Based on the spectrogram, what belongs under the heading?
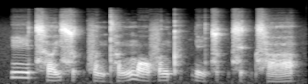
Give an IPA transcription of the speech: iː˥t͡sʰɐ˨˧j sʊ˨˥k̚fɐ˨˩nt̪ʰɐ˨˥ŋmɔː˨ fɐ˧ŋpʰɪ˨˥k̚liː˨˩t͡sʊ˧k̚ sɪ˨˥k̚t͡sʰaː˨˧

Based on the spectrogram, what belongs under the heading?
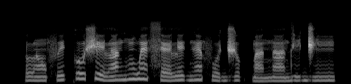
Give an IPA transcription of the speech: lɔ̃˨fe˨˦ ko˦ʃe˦˨lã˨˦ ɡũ˦wɛ̃˦ sɛ˧le˦ ɡɛ̃˦fo˧ d͡ʒo˧k͡pã˨ nã˧di˦ d͡ʒĩ˧

